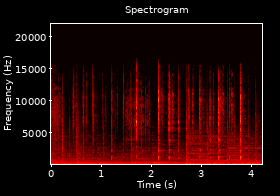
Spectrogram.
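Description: Background music, with scattered light clicks of a small wire whisk against a glass dish as an egg mixture is beaten.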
